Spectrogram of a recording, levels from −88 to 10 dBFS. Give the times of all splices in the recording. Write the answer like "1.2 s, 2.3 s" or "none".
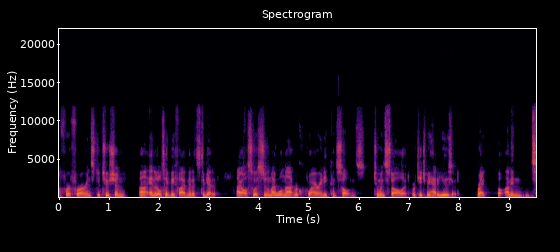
1.4 s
